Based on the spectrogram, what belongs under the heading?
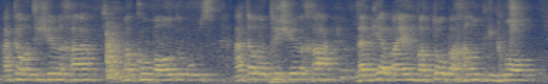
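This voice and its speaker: A man giving a religious lesson, telling a parable and pressing his listeners with rhetorical questions. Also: high voice. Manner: animated storyteller, rhetorical questions. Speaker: religious teacher. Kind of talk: Torah lesson with a told parable. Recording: very echoey room, distant mic, faint noise.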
